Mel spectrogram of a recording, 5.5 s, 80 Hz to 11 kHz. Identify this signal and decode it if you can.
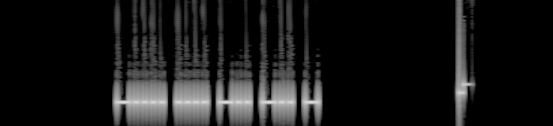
Morse code, heard as a keyed tone, about 27 wpm, 700 Hz. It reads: 6HDDT
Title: Five Challenging Letter-Number Combinations 28wpm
